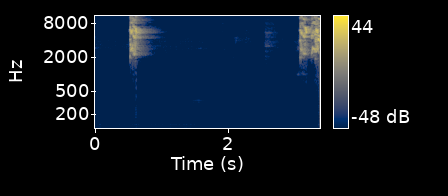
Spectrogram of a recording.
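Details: Fischer's lovebird making two loud, rasping shrieks about two and a half seconds apart, the first fading over a faint low hum, the second abrupt and scratchy.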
